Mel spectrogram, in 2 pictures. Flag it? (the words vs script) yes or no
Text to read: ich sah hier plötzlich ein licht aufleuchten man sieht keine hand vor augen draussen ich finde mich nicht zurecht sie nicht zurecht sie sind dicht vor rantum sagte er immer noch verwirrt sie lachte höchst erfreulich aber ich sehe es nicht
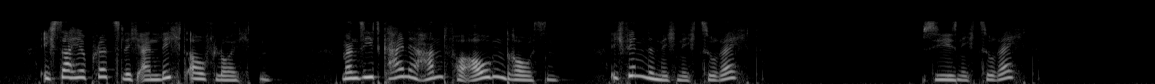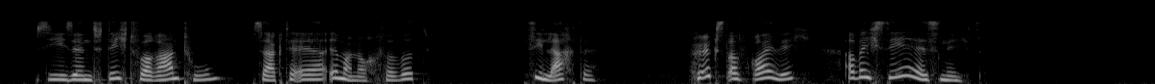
no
